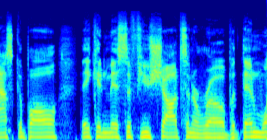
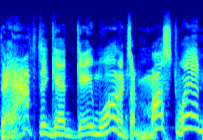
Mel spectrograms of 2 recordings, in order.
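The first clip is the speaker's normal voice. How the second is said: put-on voice, quacking, high and swooping; 8 semitones higher than usual. Quoting what Lyle said before the series, as a Lyle impression. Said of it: "your Lyle impression".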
